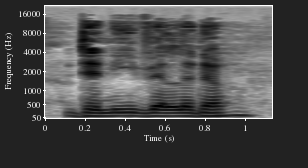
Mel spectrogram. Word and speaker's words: Denis Villeneuve: Am I pronouncing that right? Denis Villeneuve.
